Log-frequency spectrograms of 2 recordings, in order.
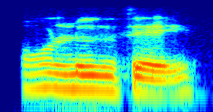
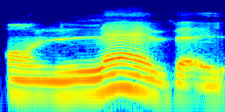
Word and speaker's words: enlever: Enlever. Enlever, not enlever, as we keep getting from various people who live north of the, the line.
